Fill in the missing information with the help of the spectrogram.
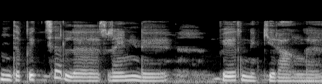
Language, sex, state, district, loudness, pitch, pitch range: Tamil, female, Tamil Nadu, Nilgiris, -15 LUFS, 180 Hz, 165-195 Hz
